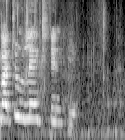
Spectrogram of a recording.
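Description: A young girl speaks brightly close by.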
